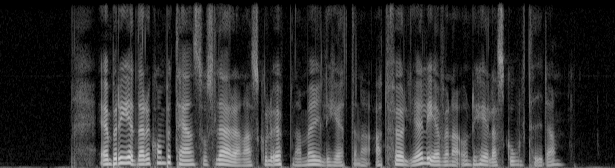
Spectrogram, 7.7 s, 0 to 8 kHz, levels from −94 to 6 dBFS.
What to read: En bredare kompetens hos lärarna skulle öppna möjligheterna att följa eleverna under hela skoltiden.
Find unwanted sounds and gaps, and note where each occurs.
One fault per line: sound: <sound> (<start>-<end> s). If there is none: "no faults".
no faults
